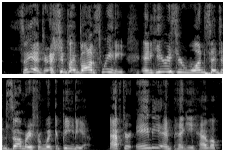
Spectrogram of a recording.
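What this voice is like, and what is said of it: Usual voice. Nothing is said of it.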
